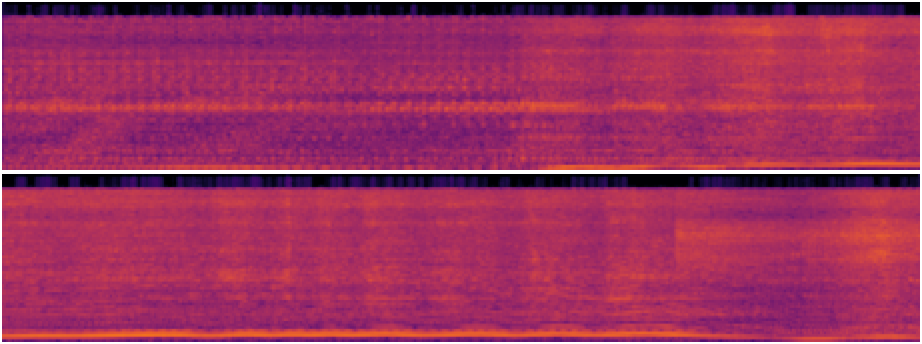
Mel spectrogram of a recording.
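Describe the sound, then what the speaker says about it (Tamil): A vehicle engine idles with a steady low throb, then revs up into a sustained, rising roar that holds for several seconds before dropping back, recorded close with no talking. "இப்போ ரைஸ் பண்ணி வரேன்."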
